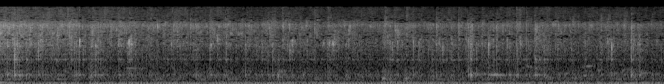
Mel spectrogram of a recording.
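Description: Garlic cloves and a large onion sauté in a hot pan with a steady, close, bright sizzle and occasional stirring scrapes, and no talk.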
